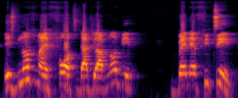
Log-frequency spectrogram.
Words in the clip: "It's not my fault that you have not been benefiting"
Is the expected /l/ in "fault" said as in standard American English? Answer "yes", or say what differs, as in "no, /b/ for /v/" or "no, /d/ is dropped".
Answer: no, /l/ is dropped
